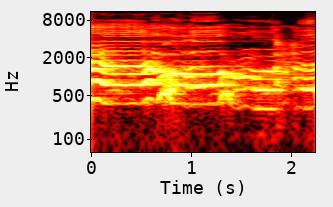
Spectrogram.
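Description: A man chanting melodic Quran recitation: one long drawn-out, ornamented phrase that rises at first and then wavers downward, with a brief break near the end.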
